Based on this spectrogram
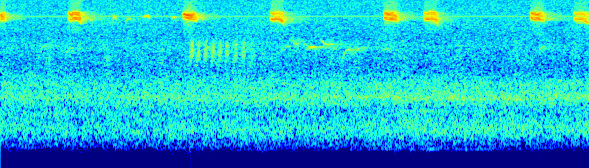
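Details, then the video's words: Calls from a family of spotted flycatchers: sharp, high-pitched single tsee notes spaced unevenly every half second to a second, plus a short quick rattle of faint ticks, against steady background hiss. "Family of spotted flycatchers / Rodzina muchołówek szarych"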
